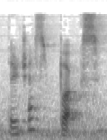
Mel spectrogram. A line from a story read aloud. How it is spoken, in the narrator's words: Charlie replied irritably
